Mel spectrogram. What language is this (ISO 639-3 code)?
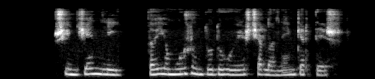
chm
